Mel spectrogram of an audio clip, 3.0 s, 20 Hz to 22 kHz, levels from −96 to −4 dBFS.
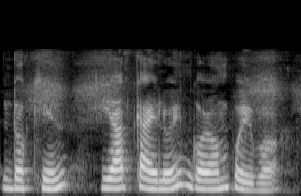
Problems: background sounds at intervals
